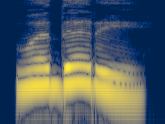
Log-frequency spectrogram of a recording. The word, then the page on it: ವೇತ್ರಿ: Kannada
